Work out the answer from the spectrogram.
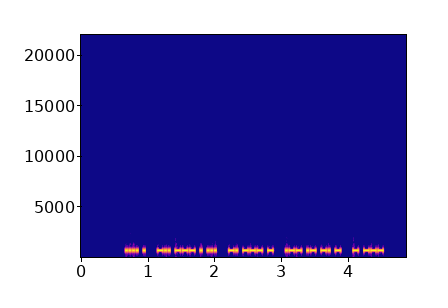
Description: Morse code, heard as a keyed tone, about 46 wpm, 700 Hz. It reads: HE DOES NOT WANT TO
